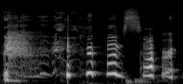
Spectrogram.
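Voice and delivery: high apology through giggles; real laughing. Real, not acted. Friend unable to stop laughing, giggling apology.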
